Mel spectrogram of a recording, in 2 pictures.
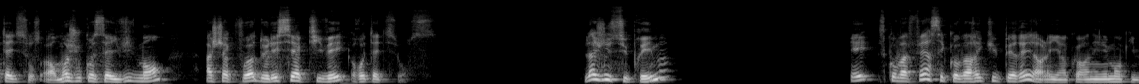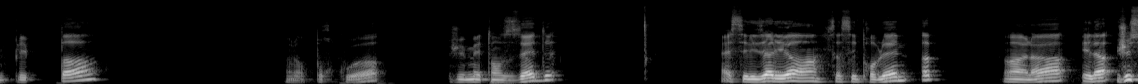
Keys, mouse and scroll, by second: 1.6 Tab, 3.5 l, 6.9-8.2 scroll up 1, 9.0 Tab, 12.5 click, 13.7 Escape, 14.8 Escape, 22.3 x.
